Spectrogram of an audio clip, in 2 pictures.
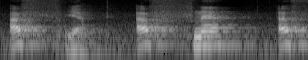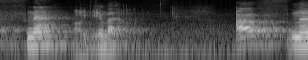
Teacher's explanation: bibir bawah bagian dalam bertemu gigi atas Jadi hampir gigi seri tidak terlihat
